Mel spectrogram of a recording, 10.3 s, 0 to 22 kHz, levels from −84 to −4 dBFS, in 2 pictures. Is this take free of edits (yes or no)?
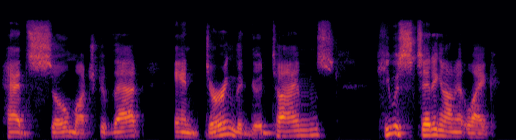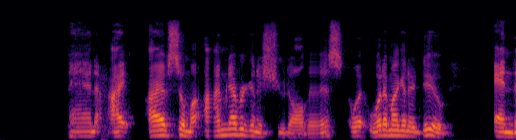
yes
